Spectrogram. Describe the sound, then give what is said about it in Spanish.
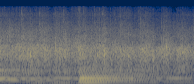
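An audience applauds loudly and steadily for God, a dense wash of clapping that fills the whole clip, with a sustained low musical tone humming underneath. “Si hasta aquí Dios nos ha traído, ¿cuánto le aplauso fuerte a Él?”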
